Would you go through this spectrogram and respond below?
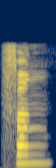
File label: "fng1", taiwanese syllable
